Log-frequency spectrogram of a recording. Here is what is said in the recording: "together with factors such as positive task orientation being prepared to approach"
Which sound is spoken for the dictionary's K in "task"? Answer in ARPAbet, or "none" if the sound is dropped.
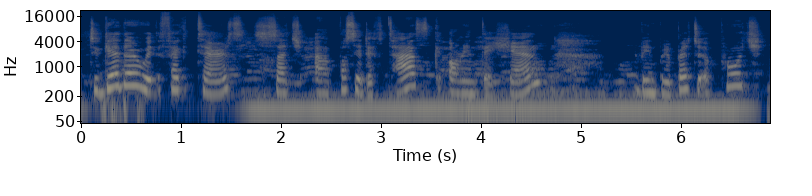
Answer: K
